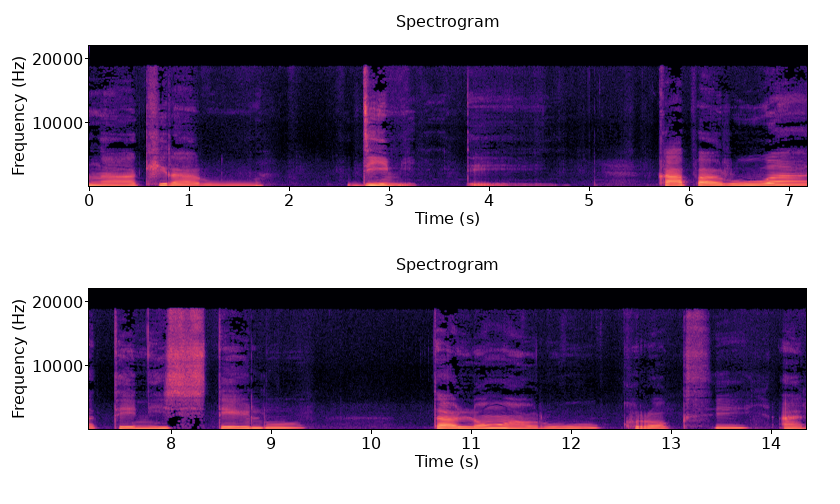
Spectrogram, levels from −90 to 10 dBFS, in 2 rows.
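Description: No technical fault can be heard anywhere in the recording, and the signal stays steady and intact throughout.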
